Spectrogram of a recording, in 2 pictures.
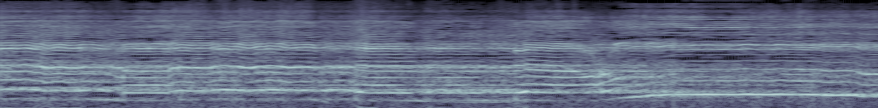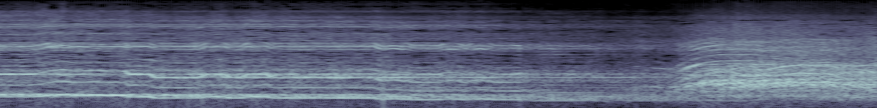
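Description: A man chants in a long, wavering melody through a microphone, with loud echo.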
